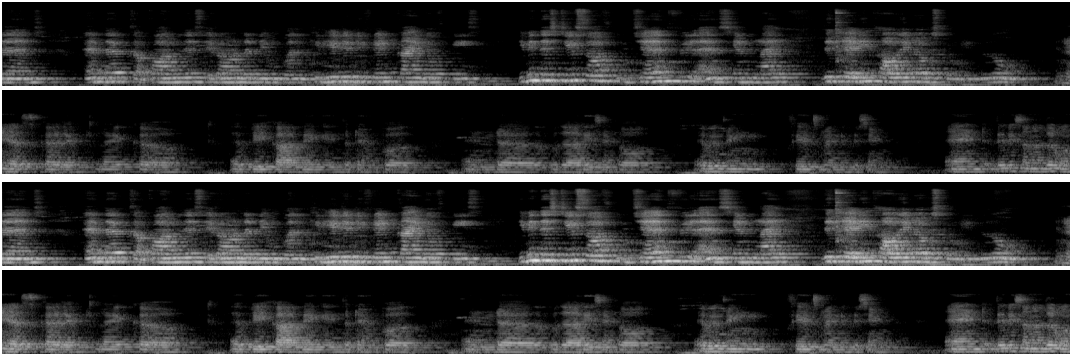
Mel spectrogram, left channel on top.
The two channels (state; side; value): quieter; left; 5.2 dB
